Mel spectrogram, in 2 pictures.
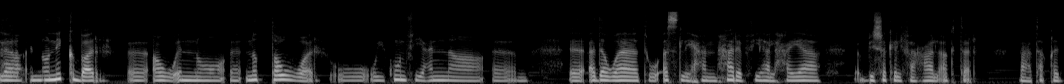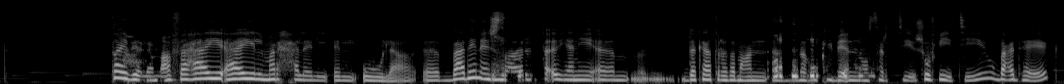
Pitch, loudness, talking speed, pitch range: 190 Hz, -28 LUFS, 100 wpm, 180-215 Hz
